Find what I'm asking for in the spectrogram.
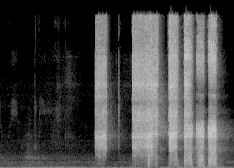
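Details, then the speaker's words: Minitruck air suspension (airbags) leaking: loud sharp hissing bursts, one long and several short, with no engine running, seemingly coming from an old filter; owner suspects dirt, plans to clean it and replace it if the leak continues. "yeah I think I'll pull that off and give it a clean out that'll probably fix that up to be honest but if not if it keeps leaking I'll replace it"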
